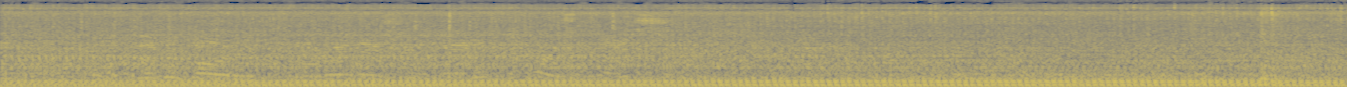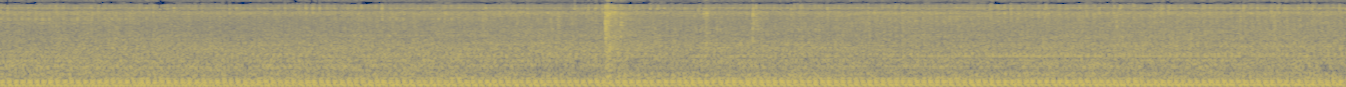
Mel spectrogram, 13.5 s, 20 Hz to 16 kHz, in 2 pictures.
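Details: Ariens Deluxe 28 snowblower after swapping its 254cc LCT engine for a 369cc LCT engine, first start: steady, even single-cylinder drone, constant low hum, no misses or knocks. Normal running.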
